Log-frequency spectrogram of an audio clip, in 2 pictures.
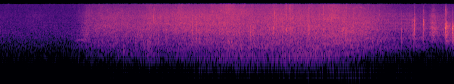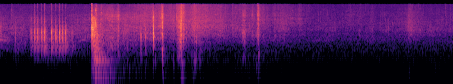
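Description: A steady hiss, then a run of clicks and knocks inside a small van, with one heavy thump about halfway through.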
